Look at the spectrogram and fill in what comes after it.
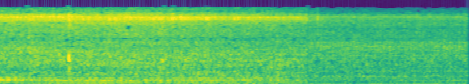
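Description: Car engine running with a steady hiss of road and water noise, heard from inside the car; the low hum drops a little about three seconds in.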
